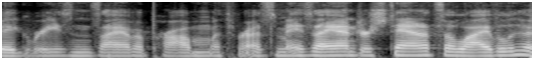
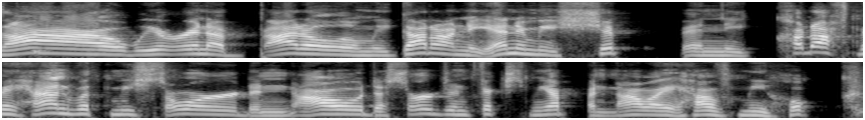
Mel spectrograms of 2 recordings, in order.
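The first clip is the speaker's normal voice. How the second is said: put-on pirate voice, higher; 4 semitones higher than usual. Telling a pirate joke, voicing the pirate: pirate voice. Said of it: "He says".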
